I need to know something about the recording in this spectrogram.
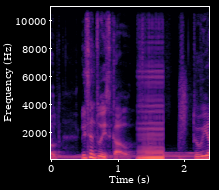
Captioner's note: sound of cow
